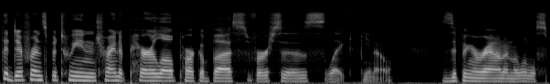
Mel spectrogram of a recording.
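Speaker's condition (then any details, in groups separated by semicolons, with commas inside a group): No condition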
